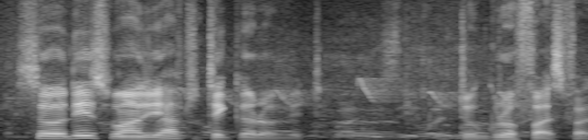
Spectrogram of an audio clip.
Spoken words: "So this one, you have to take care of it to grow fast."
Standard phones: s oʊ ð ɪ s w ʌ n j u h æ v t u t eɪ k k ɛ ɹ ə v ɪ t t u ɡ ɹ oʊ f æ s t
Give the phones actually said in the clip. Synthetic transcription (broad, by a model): s oʊ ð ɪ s w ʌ n j u h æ f t u t eɪ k k ɛ ɹ ə v ɪ t t u ɡ ɹ oʊ f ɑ s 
